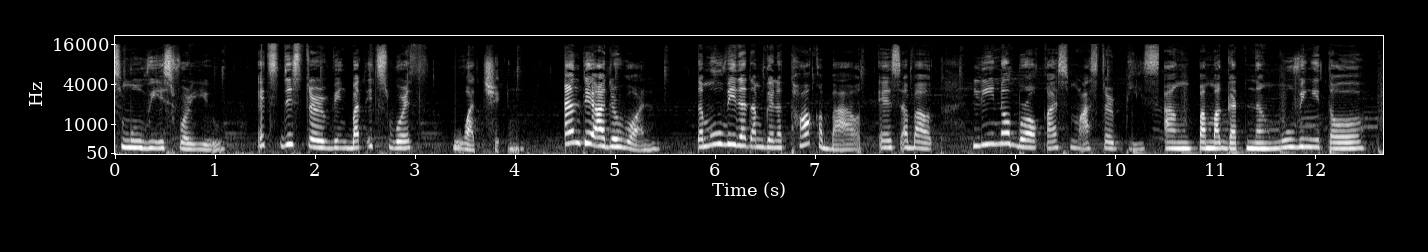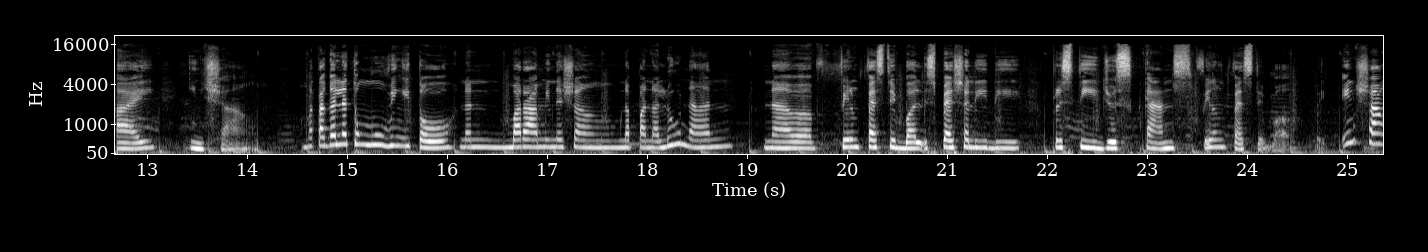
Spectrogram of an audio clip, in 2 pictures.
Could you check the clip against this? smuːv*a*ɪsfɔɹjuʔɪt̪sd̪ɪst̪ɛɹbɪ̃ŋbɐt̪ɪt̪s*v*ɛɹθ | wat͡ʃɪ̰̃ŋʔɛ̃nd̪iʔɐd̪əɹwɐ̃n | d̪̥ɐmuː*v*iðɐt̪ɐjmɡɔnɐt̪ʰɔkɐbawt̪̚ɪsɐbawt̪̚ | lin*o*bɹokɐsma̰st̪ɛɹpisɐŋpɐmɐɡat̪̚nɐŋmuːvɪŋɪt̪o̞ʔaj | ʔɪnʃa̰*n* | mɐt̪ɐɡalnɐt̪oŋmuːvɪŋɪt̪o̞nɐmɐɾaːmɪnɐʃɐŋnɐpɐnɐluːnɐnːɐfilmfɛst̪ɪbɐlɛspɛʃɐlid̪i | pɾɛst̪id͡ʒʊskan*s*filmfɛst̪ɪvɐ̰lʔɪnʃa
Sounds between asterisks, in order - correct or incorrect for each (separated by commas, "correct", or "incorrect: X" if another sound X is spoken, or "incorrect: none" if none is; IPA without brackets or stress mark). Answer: incorrect: i, incorrect: w, correct, correct, incorrect: ŋ, correct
